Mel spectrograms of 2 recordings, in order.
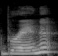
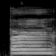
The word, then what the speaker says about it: Bryn: It's Bryn, Brynne, but most people say Byrne or Bryony or.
